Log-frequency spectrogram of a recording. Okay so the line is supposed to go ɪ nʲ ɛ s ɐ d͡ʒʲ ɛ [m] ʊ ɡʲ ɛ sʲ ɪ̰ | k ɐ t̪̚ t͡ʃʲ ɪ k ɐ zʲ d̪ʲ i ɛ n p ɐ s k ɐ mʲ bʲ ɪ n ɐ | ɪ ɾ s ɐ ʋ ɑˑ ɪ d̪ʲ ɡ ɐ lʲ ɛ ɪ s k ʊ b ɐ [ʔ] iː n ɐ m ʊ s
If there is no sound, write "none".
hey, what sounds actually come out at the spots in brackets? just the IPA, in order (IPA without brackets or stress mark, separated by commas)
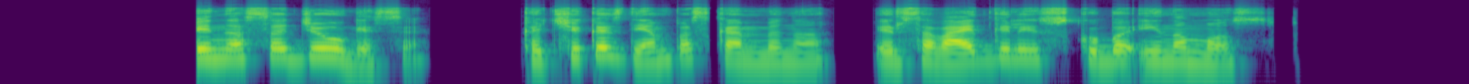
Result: none, ʔ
